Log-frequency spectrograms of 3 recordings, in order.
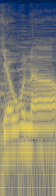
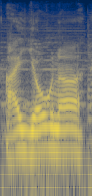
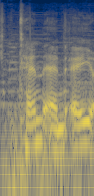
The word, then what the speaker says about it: Iona: I just asked the guide how to pronounce this correctly: Iona or Aiona. And then he says: That would be perfectly fine, either would work. But we shouldn't do it like some Americans, who would pronounce it 10 NA.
